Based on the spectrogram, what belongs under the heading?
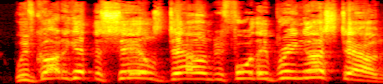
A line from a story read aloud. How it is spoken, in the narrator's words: shouted Bob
